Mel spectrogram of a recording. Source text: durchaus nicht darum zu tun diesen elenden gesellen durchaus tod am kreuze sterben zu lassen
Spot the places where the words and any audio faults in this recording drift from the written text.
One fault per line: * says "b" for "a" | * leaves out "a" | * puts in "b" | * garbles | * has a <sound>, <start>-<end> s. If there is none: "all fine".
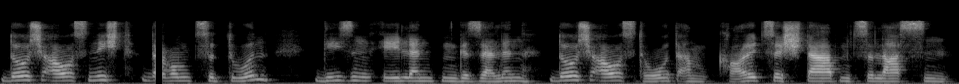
* has a dropout, 1.6-1.6 s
